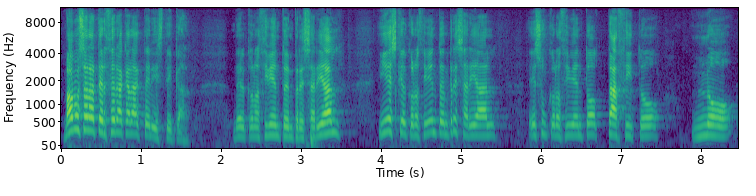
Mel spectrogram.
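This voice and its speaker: A middle-aged man from Spain with a Spanish accent, giving a university economics lecture in a classroom, lively, repeating key points and tagging phrases with a questioning "eh". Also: high voice. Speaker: economics professor.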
